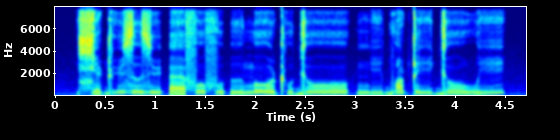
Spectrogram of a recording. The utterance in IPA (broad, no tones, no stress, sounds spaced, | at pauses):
ɕ e ɖʱ y z ɯ z y ʔ æ f o f u ʔ ɯ n̪ oː ʈʰ u ɡʲ oː | ŋ i b w ɑ ʈ i ɡʲ oː w i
